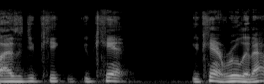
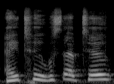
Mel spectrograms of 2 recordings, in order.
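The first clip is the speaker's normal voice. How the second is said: mock greeting; 10 semitones higher than usual. Imitates people calling him two.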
